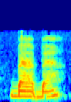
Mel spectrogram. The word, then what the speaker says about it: Baba: and u in a the sound is pronounced as a as in father and have halfway towards but so example is Baba meaning a father a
